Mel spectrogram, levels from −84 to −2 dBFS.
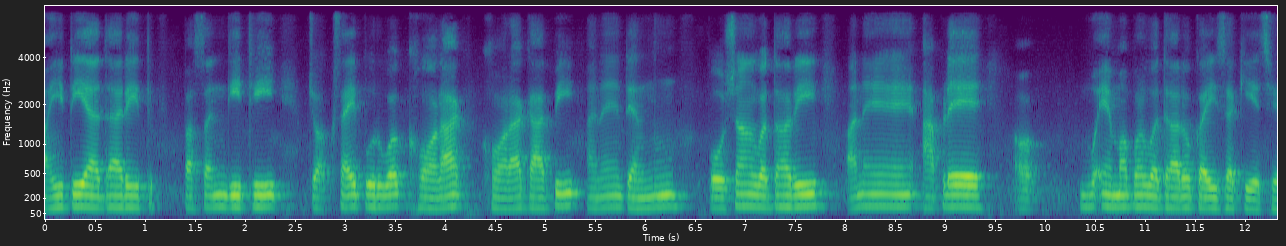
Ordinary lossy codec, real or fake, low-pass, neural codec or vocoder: none; fake; 7.2 kHz; codec, 24 kHz, 0.9 kbps, WavTokenizer, large speech release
